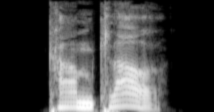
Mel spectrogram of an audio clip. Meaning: first/third-person singular preterite of klarkommen
- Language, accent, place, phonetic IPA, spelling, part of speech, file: German, Germany, Berlin, [kaːm ˈklaːɐ̯], kam klar, verb, De-kam klar.ogg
